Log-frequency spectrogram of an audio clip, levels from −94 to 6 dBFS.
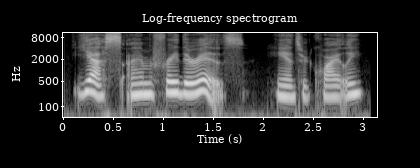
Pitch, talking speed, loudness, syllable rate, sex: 215 Hz, 170 wpm, -18 LUFS, 5.3 syllables/s, female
